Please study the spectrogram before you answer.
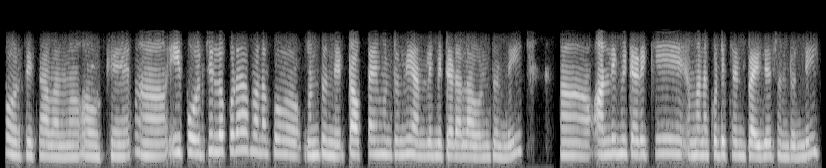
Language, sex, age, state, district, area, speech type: Telugu, female, 18-30, Andhra Pradesh, Kurnool, urban, conversation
